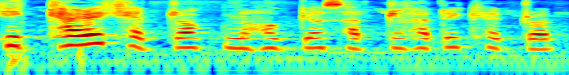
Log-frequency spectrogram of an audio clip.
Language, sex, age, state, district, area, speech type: Assamese, female, 18-30, Assam, Biswanath, rural, spontaneous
